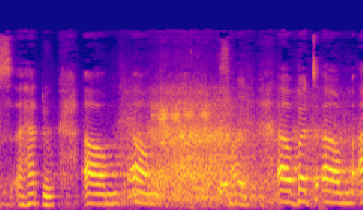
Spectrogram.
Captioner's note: laughter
